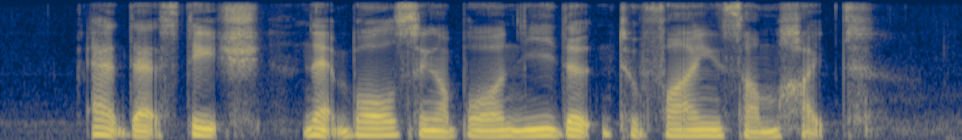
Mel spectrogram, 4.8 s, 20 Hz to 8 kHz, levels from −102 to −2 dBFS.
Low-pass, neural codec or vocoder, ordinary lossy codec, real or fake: 7.2 kHz; none; none; real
